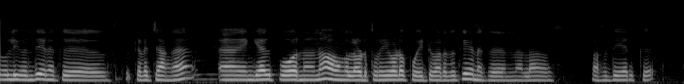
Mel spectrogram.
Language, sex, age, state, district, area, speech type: Tamil, female, 30-45, Tamil Nadu, Namakkal, rural, spontaneous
